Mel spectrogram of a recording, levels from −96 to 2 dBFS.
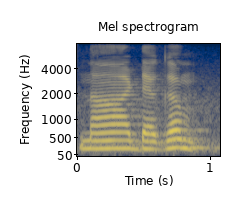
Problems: background sounds at intervals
